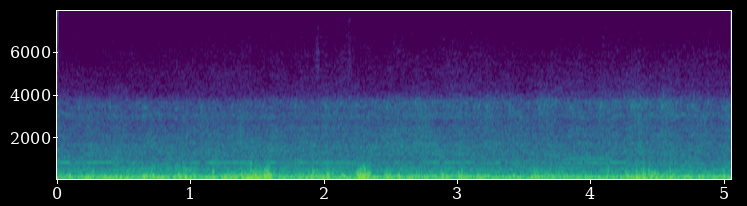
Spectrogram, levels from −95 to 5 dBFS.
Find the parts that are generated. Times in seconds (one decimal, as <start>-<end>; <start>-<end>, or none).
0.4-1.0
